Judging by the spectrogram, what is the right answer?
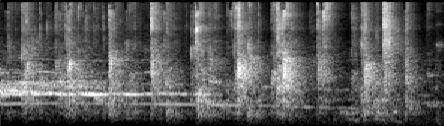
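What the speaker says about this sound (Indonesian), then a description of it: "Tepuk tangan buat dia." A classroom of students claps for a classmate during a microteaching session, giving a few seconds of lively, uneven group applause with dense overlapping hand claps and faint background tones.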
